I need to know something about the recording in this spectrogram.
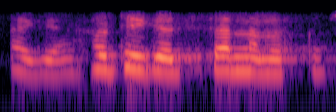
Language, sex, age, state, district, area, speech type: Odia, female, 30-45, Odisha, Dhenkanal, rural, conversation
